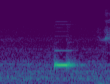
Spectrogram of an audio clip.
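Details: Single short, clear electronic beep over quiet room noise from a therapy laser moved slowly along the lumbar spine treating low back pain; laser device beep.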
